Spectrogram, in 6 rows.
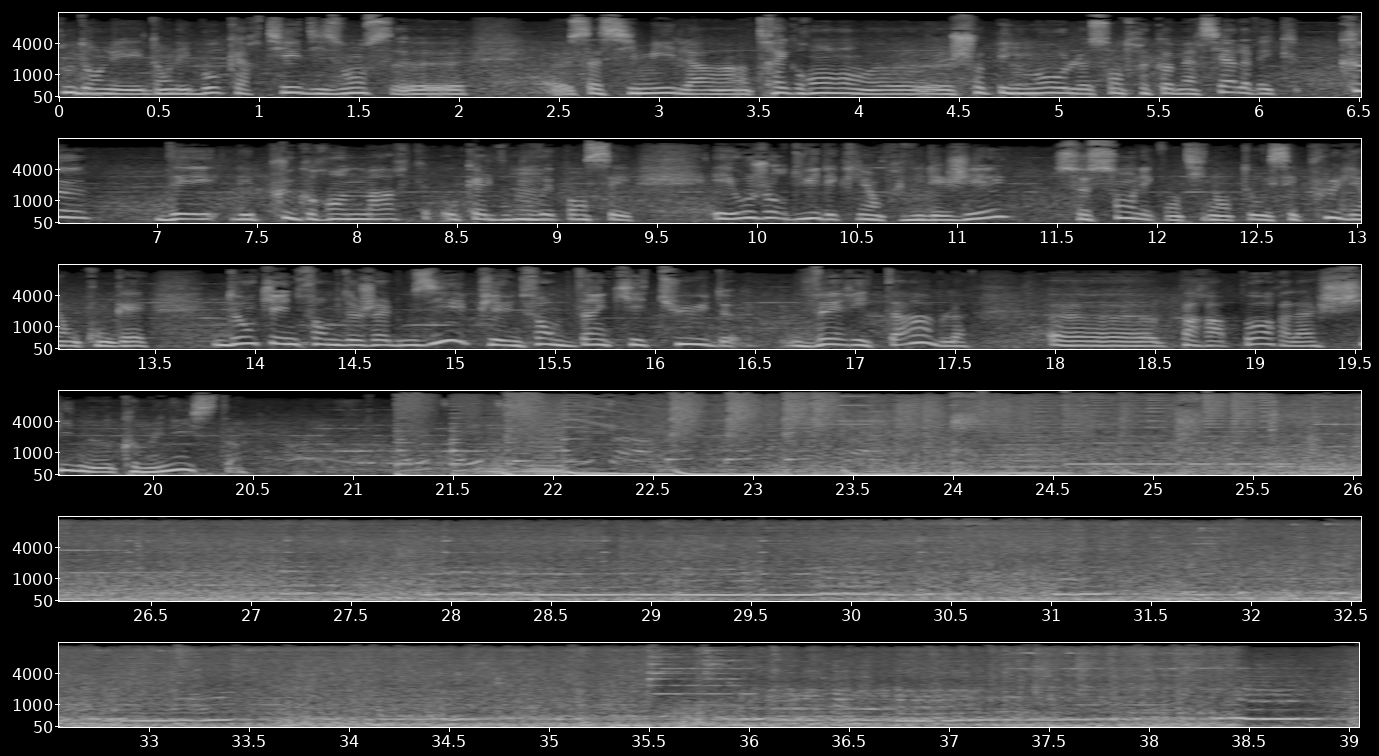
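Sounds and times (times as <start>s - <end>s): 
speech: 0.0s - 22.7s
tram running on rails: 0.0s - 39.0s
horn-like tone: 21.2s - 39.0s
metallic squeals of tram on rails: 24.4s - 39.0s.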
